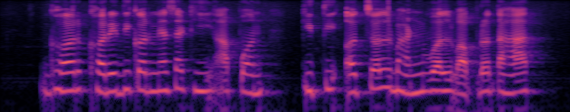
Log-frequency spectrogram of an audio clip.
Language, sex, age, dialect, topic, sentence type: Marathi, female, 25-30, Varhadi, banking, statement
